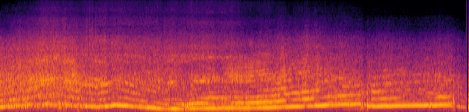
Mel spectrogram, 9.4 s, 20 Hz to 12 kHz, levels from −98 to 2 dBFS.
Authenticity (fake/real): fake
